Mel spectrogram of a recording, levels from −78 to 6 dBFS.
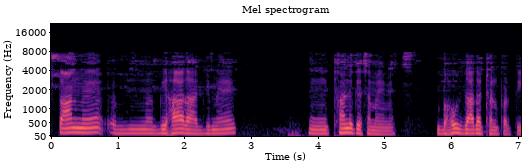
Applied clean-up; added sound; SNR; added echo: neural mask model RNNoise.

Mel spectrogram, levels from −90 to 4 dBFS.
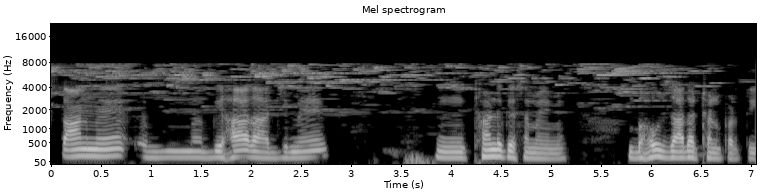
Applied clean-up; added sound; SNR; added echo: classical method Wiener filter.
